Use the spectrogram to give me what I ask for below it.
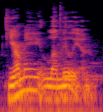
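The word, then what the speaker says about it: Guillaume Le Million: meant only one thing guillerme lamilian if it doesn't rhyme you're not pronouncing your rights oh out of the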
